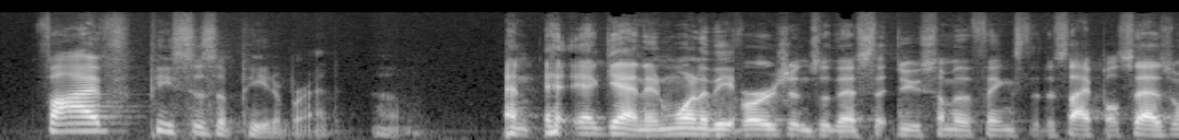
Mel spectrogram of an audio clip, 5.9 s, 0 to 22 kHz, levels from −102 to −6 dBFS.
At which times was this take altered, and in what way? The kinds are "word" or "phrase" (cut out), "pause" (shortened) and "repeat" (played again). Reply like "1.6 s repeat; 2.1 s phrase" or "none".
1.8 s pause; 3.7 s word; 4.5 s word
